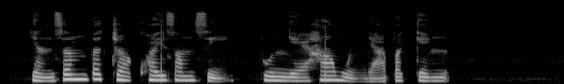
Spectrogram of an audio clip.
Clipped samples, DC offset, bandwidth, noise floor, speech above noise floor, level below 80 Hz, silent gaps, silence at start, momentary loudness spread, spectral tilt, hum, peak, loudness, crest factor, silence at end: under 0.1%; under 0.1%; 12.5 kHz; -65 dBFS; 42 dB; -74 dBFS; none; 0.3 s; 9 LU; -6 dB/octave; none; -8 dBFS; -24 LUFS; 16 dB; 1.15 s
